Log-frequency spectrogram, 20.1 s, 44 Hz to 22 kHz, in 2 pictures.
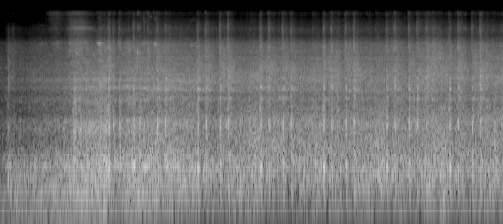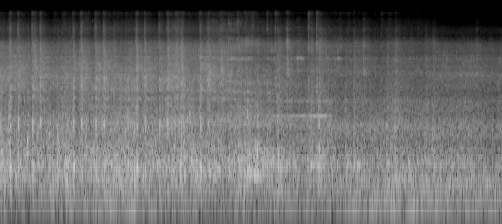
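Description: Passenger train hauled by a WDM3A diesel-electric locomotive passing close by: the locomotive's diesel engine swells as it goes past in the first seconds, then the coaches' wheels clack fast and steadily over the rail joints. The sound eases off as the end of the train goes by.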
